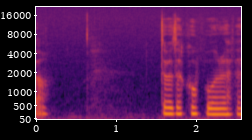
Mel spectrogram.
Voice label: "cwbl", Welsh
